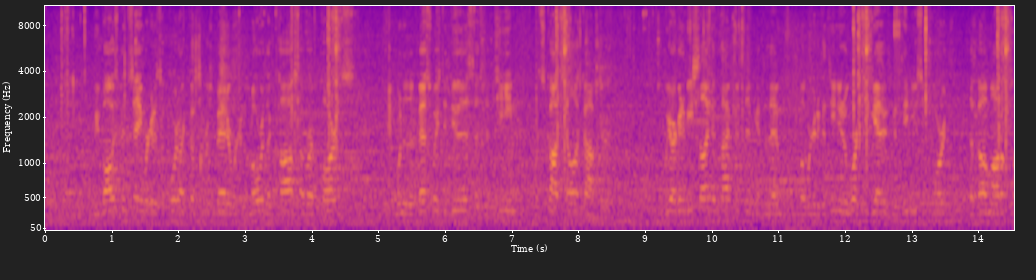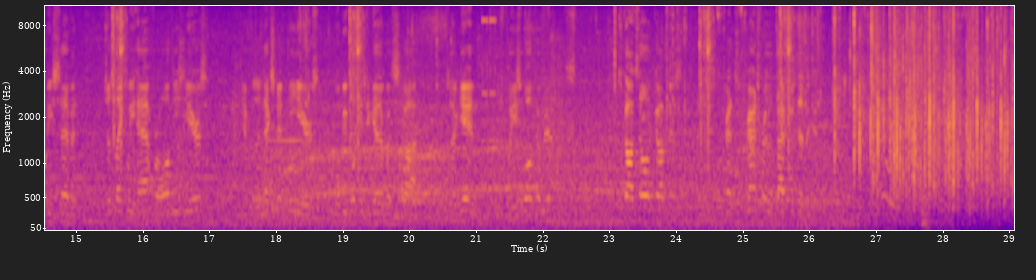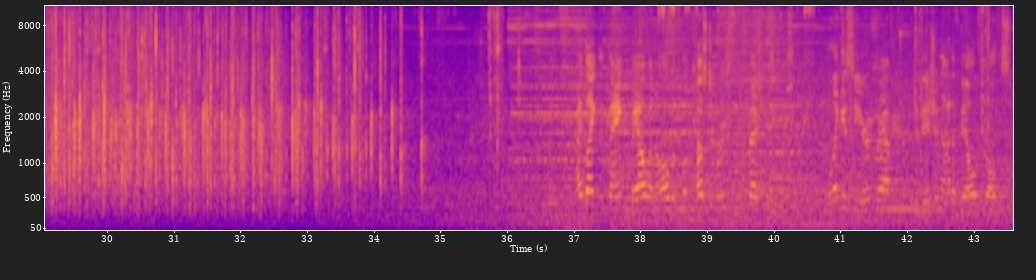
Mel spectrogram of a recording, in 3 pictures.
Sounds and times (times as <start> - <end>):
Speech: 9.3 - 22.5, 24.7 - 26.2.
